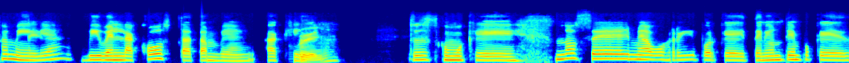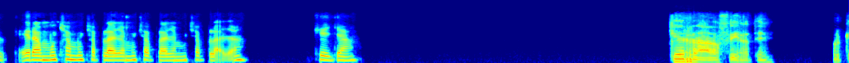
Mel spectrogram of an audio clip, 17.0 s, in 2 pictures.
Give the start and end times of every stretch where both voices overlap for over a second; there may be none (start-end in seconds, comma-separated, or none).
none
